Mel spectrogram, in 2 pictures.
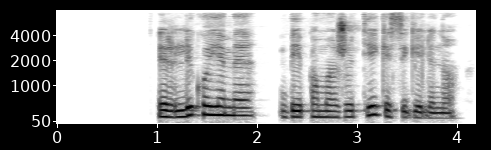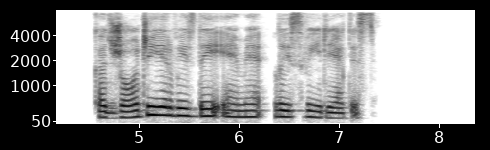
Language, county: Lithuanian, Klaipėda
